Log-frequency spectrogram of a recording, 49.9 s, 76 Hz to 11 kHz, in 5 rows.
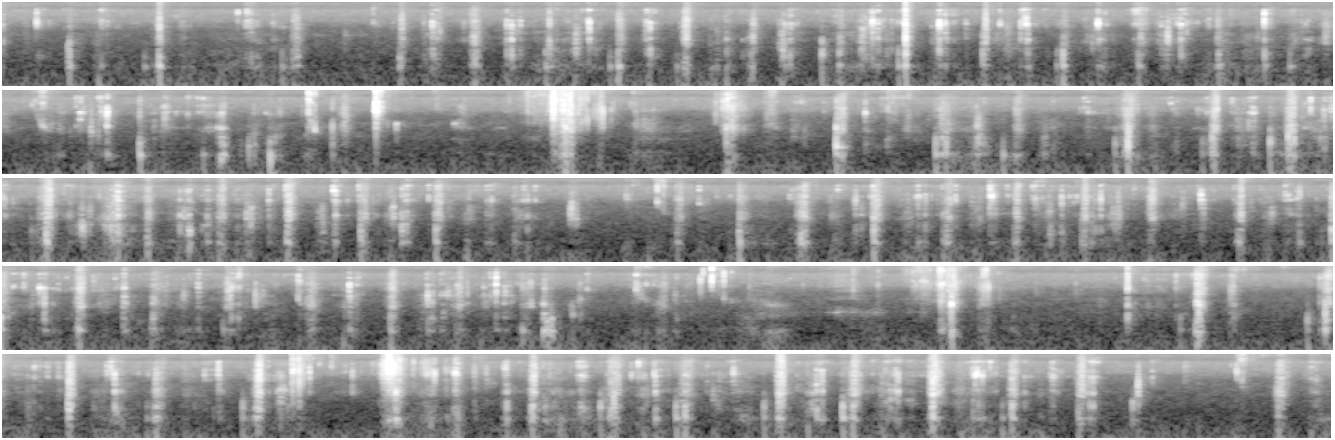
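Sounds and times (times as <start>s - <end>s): chewing and crunching sandwich: 0.0s - 49.9s.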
